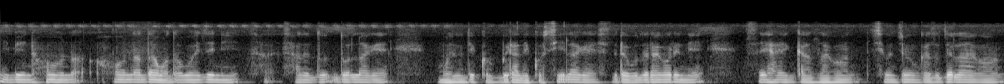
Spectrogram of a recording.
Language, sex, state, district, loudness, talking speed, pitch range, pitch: Chakma, male, Tripura, Dhalai, -17 LUFS, 155 wpm, 105-110 Hz, 105 Hz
